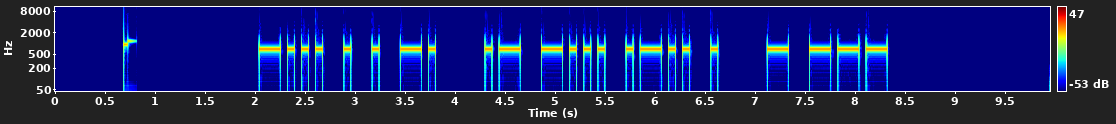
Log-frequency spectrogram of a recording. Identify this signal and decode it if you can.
Morse code, heard as a keyed tone, about 17 wpm, 700 Hz. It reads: BEEN ABLE TO
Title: Sets of 3 Words 17wpm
